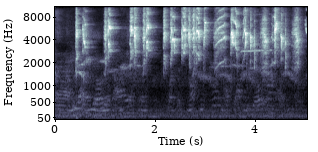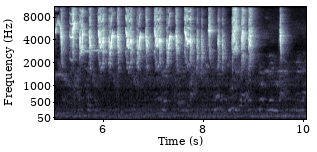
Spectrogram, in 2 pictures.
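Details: Masteran song of a long-tailed shrike: a dense, rapid, scratchy chatter of harsh clicks and buzzy notes, nearly continuous for ten seconds, over a steady low humming background.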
